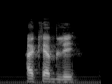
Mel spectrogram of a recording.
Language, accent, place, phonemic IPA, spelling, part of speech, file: French, France, Lyon, /a.ka.ble/, accablés, verb, LL-Q150 (fra)-accablés.wav
- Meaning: masculine plural of accablé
